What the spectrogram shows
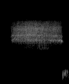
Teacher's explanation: it shh watch my mouth when i say that sound shh my lips are puckered it's a continuous sound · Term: diagraph sh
